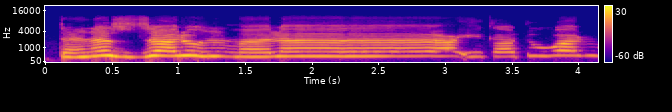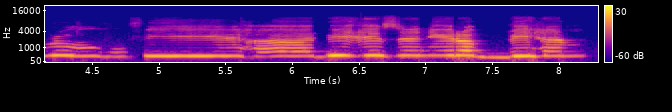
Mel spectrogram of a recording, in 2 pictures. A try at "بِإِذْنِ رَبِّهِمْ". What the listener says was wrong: Okay, and here you make it sound like there's a kalkala letter. You say bi'idhni, but don't make this jumping sound over here because dhal is not one of the kalkala letters. So we don't we don't say it with a jumping sound, okay?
